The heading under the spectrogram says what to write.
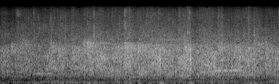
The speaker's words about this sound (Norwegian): Og hovedgjesten, Per Sandberg, kraftig applaus.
